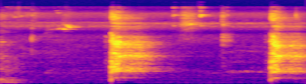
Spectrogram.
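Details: Shih Tzu indoors, refusing to get off the bed while being coaxed down, gives two sharp, loud barks about a second and a half apart, with quiet room sounds between.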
